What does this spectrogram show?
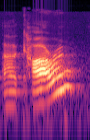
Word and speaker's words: Karen: And yes, I'm Karen. Note the pronunciation with a long A.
